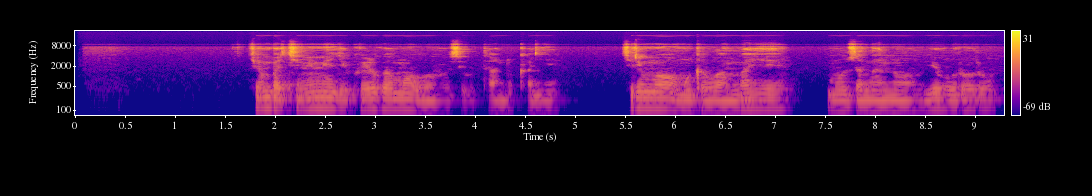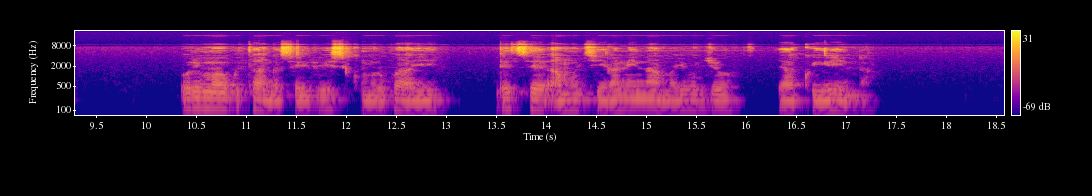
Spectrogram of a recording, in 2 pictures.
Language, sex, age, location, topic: Kinyarwanda, male, 25-35, Huye, health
